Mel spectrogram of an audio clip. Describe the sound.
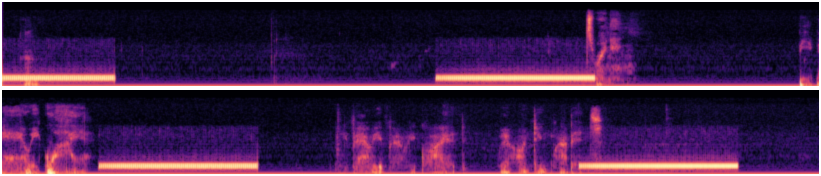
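Telephone ringing tone while a call is placed: four steady, even bursts of about two seconds each, separated by longer gaps in which people talk.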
